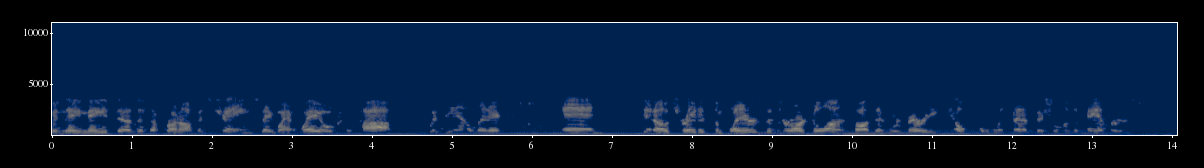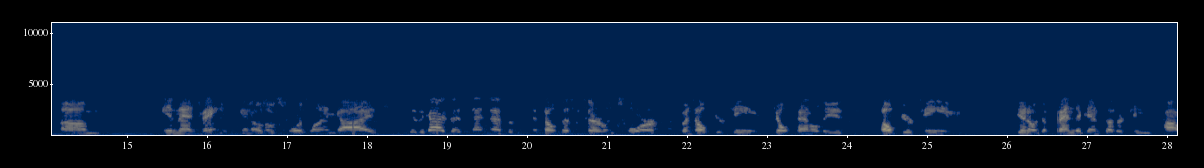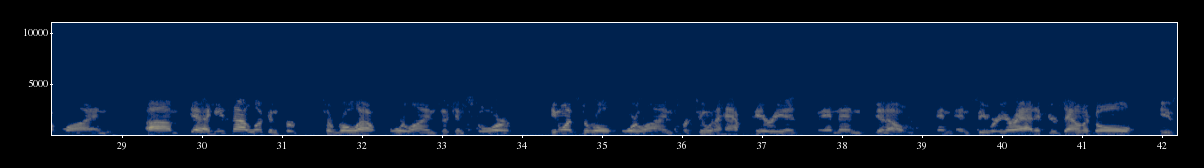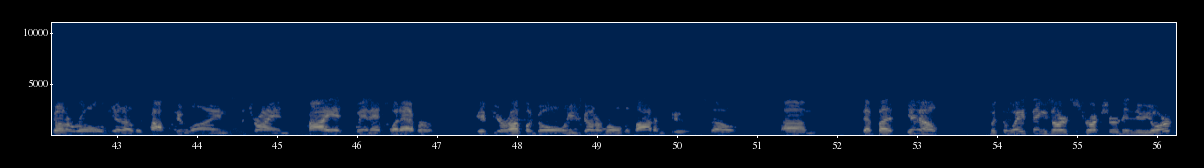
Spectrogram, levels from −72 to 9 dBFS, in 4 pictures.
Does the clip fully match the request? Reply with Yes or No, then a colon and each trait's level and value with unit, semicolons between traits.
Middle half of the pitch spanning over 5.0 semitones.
No: average, 4.1 semitones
